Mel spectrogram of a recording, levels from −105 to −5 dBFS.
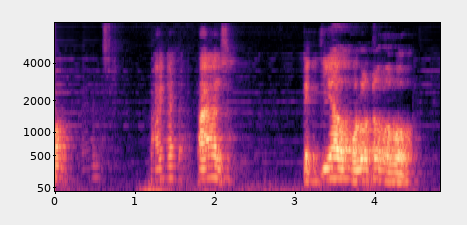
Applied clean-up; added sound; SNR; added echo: neural mask model DeepFilterNet 3.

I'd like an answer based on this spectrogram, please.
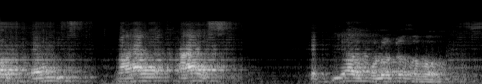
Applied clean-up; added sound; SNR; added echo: neural separator model SepFormer DNS4.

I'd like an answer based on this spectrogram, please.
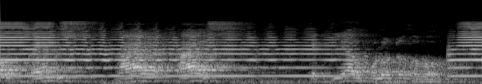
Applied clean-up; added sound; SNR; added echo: none; Trumpet; -1 dB; reverberation time 1.0 s.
